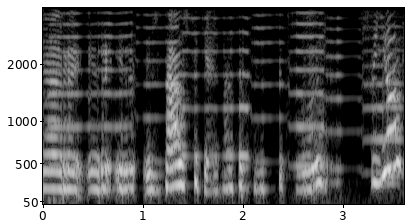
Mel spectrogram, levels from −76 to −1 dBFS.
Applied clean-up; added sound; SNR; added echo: neural mask model RNNoise.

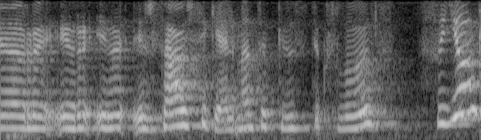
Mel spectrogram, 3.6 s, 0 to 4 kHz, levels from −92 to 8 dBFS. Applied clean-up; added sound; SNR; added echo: none; none; none; none.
